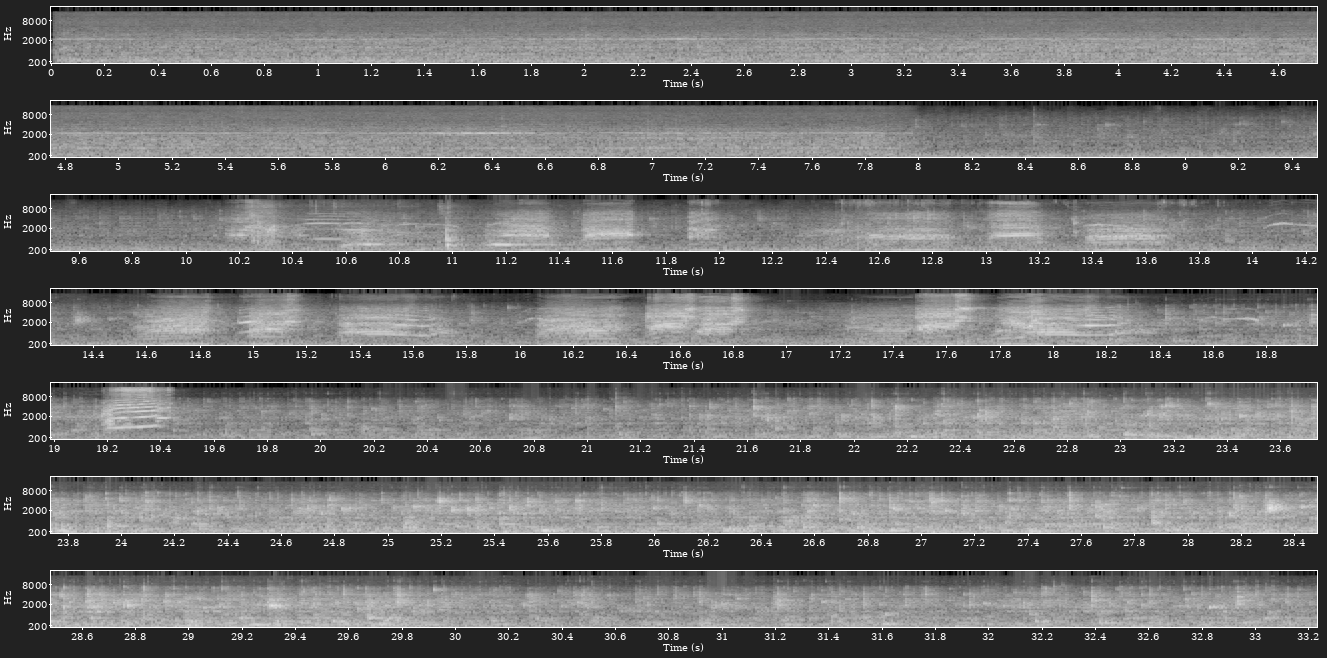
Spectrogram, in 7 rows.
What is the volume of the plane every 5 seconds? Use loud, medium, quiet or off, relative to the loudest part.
loud, loud, medium, medium, off, off, off.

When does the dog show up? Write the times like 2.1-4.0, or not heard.
10.2-11.4.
